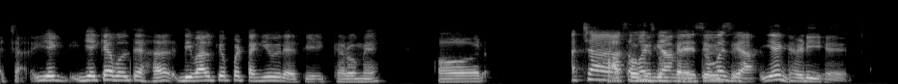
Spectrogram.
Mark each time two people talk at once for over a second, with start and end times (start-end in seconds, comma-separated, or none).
6.0-7.4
